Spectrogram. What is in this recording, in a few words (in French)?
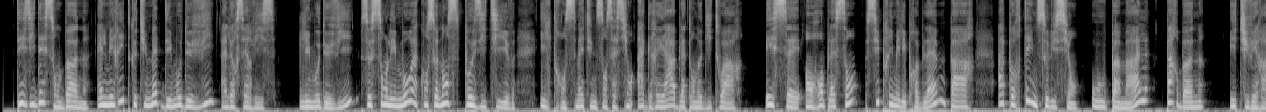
voix feminine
